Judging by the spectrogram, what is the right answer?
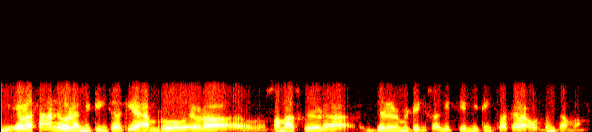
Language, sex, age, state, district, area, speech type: Nepali, male, 45-60, West Bengal, Kalimpong, rural, conversation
